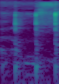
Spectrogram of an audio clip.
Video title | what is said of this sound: Sculpting stilletto | tap your extension and it's tapping if it's thudding it's not finished it's not ready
